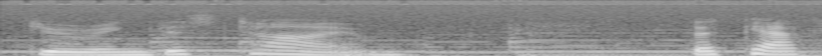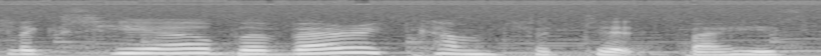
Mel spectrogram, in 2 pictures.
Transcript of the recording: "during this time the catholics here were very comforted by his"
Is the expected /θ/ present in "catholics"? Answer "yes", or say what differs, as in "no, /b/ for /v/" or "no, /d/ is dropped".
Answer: yes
